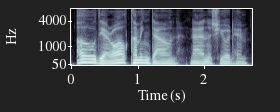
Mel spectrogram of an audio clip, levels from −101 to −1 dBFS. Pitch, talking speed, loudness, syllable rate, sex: 120 Hz, 200 wpm, -16 LUFS, 5.4 syllables/s, male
